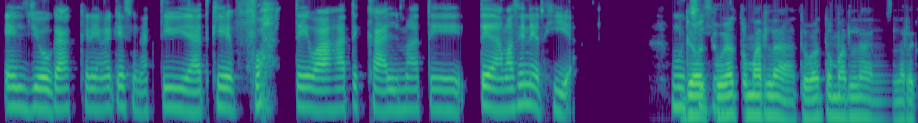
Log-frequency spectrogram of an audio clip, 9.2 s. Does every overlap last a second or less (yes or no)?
yes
